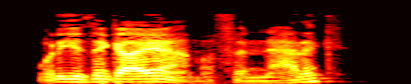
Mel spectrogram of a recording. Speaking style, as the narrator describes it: Eddie grunted

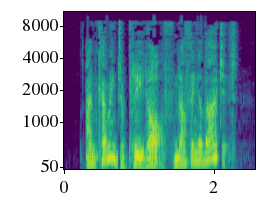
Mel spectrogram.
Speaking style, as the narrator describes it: I exclaimed, considerably irritated

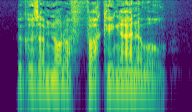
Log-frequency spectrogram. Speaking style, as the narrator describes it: I growled

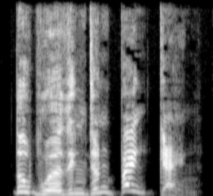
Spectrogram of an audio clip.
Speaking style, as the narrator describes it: cried the inspector

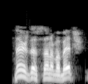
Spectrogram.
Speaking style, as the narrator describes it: Monroe shouted

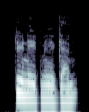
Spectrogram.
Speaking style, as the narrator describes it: Radiant asked

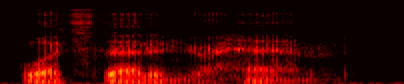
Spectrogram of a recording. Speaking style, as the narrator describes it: she rasped, her eyes apprehensive

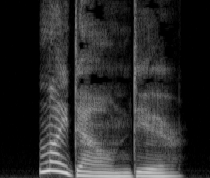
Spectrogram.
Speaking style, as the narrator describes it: Matisse said soothingly

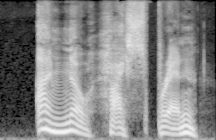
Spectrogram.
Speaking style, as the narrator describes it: the captain spat

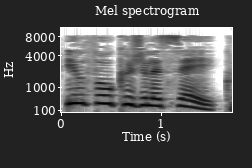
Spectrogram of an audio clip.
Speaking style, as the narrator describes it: cried she

